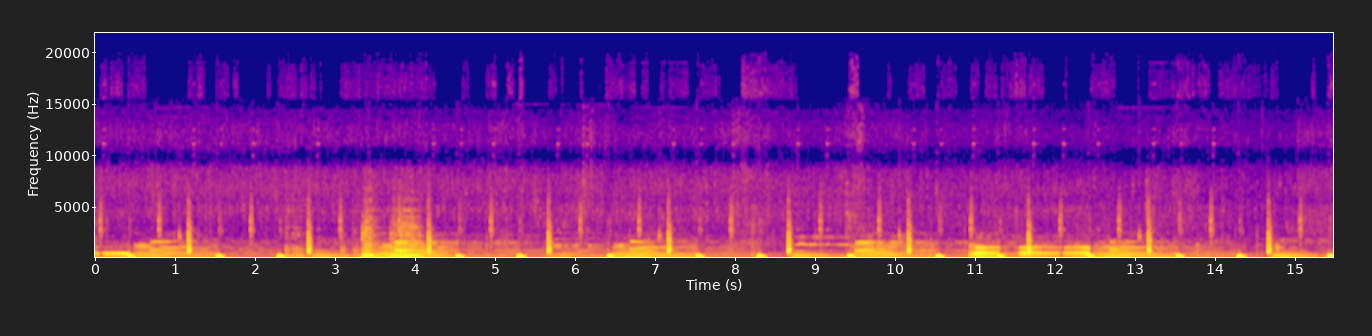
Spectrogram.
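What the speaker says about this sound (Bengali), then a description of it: "আবারও সব কিছুকে ভালো করে ভেজে নিচ্ছি।" Meat and spices fry in a pan, giving a steady sizzle under sharp, regular taps and scrapes of a spatula stirring, close up and fairly loud.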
